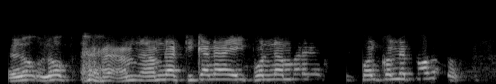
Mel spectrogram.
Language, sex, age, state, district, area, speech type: Bengali, male, 60+, West Bengal, Darjeeling, rural, conversation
